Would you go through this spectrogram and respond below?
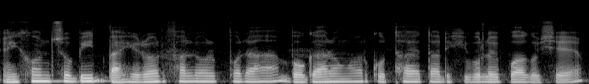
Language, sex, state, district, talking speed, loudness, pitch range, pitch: Assamese, male, Assam, Kamrup Metropolitan, 120 wpm, -18 LUFS, 115-135 Hz, 125 Hz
